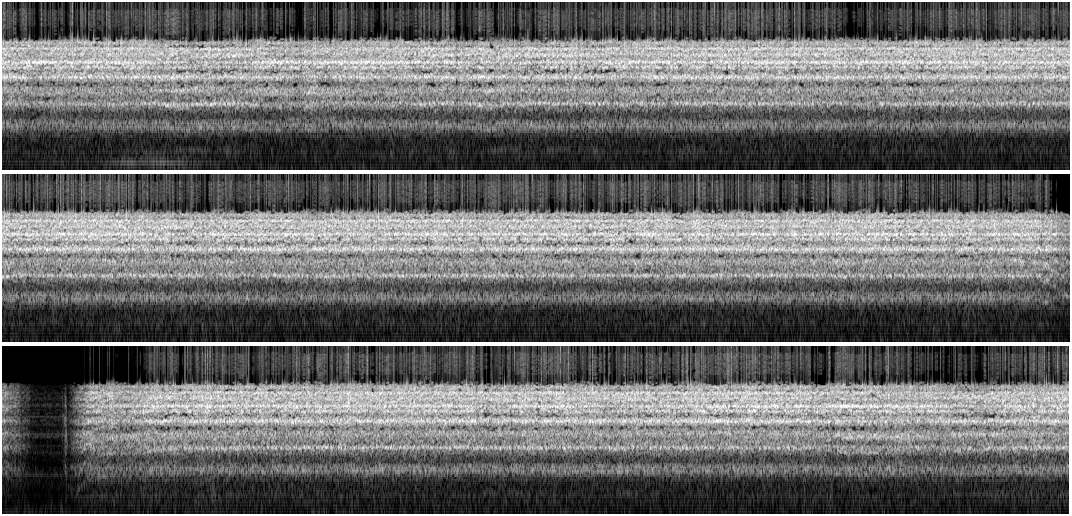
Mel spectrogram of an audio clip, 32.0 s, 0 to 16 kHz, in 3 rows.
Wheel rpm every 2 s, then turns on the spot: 230, 230, 230, 240, 230, 230, 230, 240, 230, 230, 150, 180, 230, 230, 230, 220.
none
